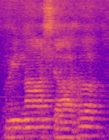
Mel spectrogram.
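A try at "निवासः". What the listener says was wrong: You reverse 2 syllables.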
